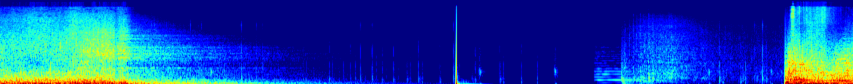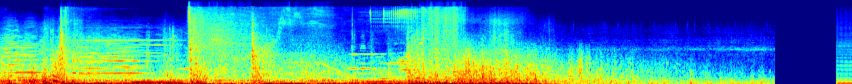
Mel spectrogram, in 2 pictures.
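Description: A crystal overloading with energy and exploding in the Roblox game The Pentazone: a short rumble fades out, then after near-silence a sudden sustained loud roaring blast with crackling debris runs for about nine seconds before cutting off.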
